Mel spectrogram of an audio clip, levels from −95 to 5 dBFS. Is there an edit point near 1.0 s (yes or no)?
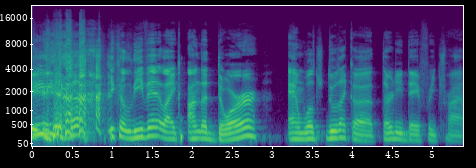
yes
